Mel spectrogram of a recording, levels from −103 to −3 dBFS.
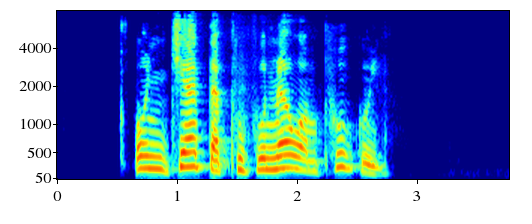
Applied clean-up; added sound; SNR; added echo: neural mask model DeepFilterNet 3.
